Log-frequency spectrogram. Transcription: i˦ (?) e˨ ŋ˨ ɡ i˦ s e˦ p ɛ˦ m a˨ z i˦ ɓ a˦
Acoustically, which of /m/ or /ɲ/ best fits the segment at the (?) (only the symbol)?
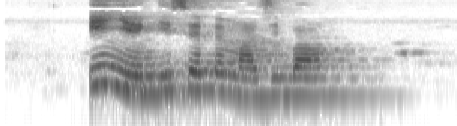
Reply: ɲ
